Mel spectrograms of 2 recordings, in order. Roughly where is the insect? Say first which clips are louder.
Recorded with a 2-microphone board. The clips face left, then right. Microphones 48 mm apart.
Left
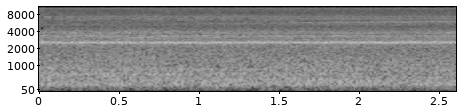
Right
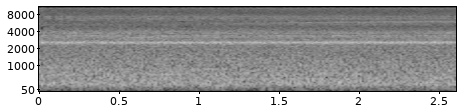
Even; right.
